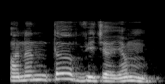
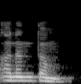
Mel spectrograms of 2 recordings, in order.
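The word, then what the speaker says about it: अनंतविजयम्: देख लीजिए जल्दी से अनंत विजयम बहुत आसान है कोई कठिन नहीं है बस किसी ने कक्षा में बोला था अनंतम बस वो नहीं करना क्योंकि क्योंकि ऊपर बिंदी नहीं है तो नहीं बोलेंगे।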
